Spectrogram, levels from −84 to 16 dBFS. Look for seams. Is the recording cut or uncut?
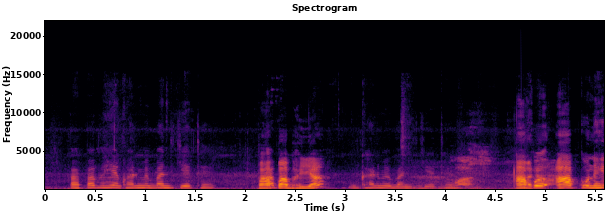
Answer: uncut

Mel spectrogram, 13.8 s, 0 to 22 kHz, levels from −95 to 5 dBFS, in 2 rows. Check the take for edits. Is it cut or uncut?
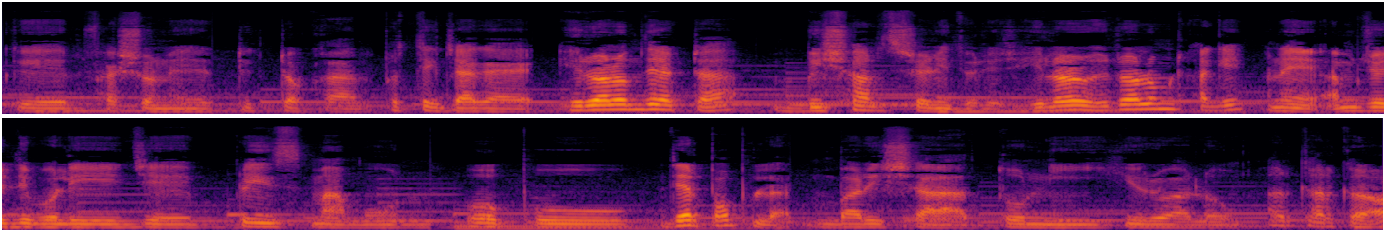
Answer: uncut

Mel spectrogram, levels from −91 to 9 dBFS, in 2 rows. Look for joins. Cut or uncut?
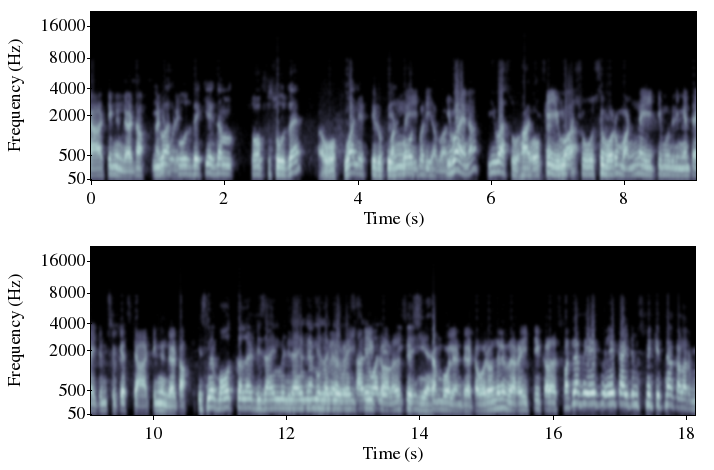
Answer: uncut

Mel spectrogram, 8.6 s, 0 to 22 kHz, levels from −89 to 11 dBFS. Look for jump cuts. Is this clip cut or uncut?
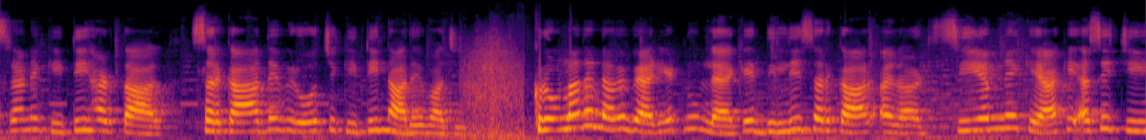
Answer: cut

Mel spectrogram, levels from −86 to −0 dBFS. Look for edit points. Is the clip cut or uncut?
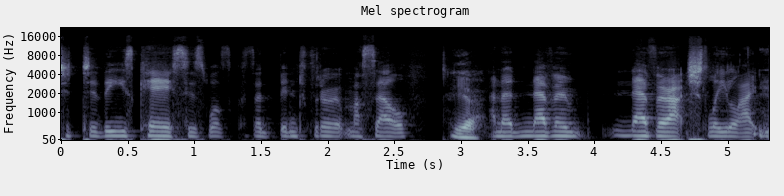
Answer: uncut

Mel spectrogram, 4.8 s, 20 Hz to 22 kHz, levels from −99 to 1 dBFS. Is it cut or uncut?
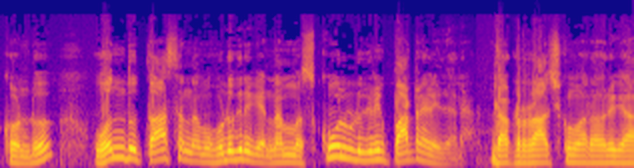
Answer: cut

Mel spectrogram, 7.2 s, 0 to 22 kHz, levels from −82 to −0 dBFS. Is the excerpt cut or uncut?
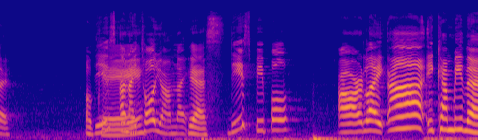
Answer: uncut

